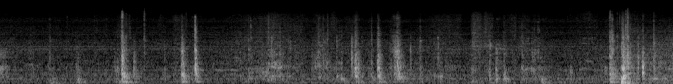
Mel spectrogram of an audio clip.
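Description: Irregular clicks and knocks from a camcorder being handled inside a truck cab, over a low, steady background. The loudest knocks come near the end.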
